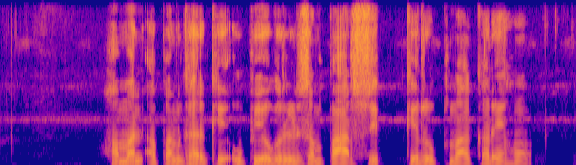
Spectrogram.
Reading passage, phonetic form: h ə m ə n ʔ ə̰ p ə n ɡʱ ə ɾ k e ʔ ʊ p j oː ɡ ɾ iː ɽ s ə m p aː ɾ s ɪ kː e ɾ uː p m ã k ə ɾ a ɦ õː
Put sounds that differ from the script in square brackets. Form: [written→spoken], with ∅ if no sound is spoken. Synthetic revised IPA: h ə m ə n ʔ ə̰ p ə n ɡʱ ə ɾ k e ʔ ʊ p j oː ɡ ɾ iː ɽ s ə m p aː ɾ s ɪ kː e ɾ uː p m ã k ə ɾ [a→e] ɦ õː

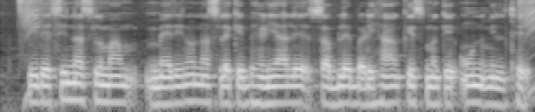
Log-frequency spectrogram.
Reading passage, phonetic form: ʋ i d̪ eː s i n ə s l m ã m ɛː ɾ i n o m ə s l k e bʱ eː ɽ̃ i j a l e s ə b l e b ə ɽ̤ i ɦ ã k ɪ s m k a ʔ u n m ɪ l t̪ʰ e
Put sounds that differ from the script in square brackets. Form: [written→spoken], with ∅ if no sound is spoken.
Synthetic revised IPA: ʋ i d̪ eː s i n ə s l m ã m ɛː ɾ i n o [m→n] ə s l k e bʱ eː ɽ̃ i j a l e s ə b l e b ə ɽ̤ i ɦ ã k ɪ s m k [a→e] ʔ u n m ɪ l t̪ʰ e

